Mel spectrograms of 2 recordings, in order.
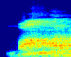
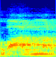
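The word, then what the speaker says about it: Balmer: रहे हैं बामर सीरीज बामर में एल साइलेंट है इसको वाल्मर मत कह देना हाइड्रोजन स्पेक्ट्रम में इसे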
